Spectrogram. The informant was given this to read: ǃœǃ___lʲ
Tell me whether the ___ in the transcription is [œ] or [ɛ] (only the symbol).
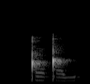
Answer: ɛ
